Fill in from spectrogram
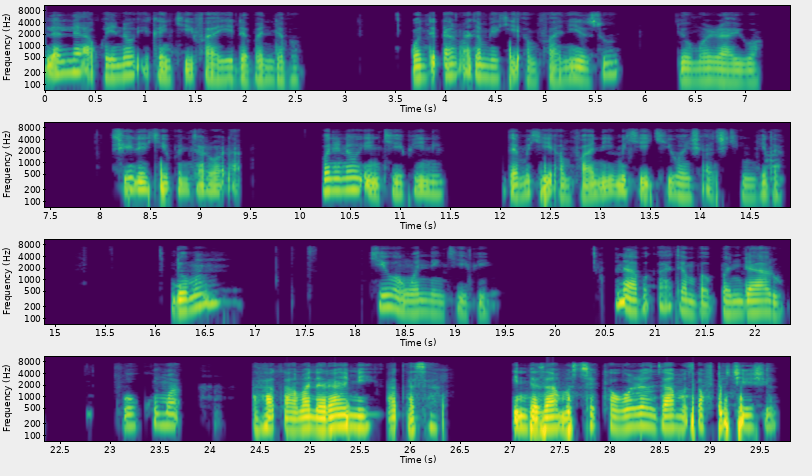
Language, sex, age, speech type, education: Hausa, female, 46-60, spontaneous, tertiary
